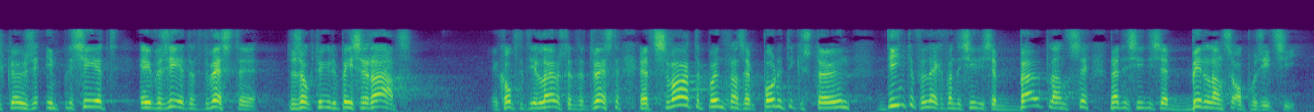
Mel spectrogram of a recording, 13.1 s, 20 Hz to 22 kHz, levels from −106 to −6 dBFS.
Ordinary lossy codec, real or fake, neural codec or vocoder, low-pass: none; fake; codec, 16 kHz in and 24 kHz out, 1 kbps, XY-Tokenizer; 7.2 kHz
